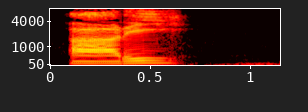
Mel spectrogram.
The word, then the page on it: aarí: Apatani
